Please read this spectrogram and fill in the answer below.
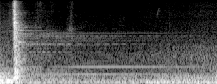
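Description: Car hood being raised: a sharp metallic click from the hood latch right at the start, then low background noise with a faint steady hum.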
